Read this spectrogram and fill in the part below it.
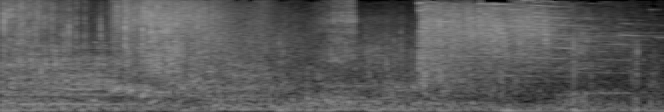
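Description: Disarming spell cast in the video game Hogwarts Legacy, a loud crackling magical burst with a glassy shattering crash that fades into a rumbling tail.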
